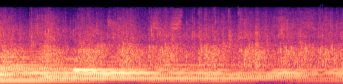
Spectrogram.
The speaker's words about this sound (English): Give them one more hand, to give my wife a hand too for leading them.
